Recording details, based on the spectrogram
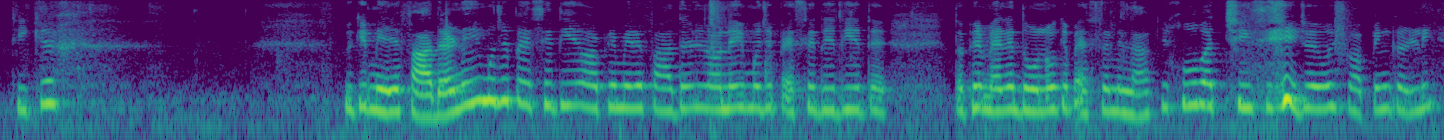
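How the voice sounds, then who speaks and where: A hoarse young woman talks through a casual vlog, short of breath from a cold. Her voice sits a little high but sounds mellow and soft-edged. A faint hiss of background noise stays under her voice throughout. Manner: chatty, explaining items one by one. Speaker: vlogger. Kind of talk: casual show-and-tell vlog.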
